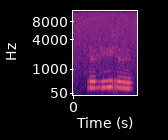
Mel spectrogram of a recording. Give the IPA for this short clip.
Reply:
ɾ ø ɦ y r ø

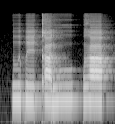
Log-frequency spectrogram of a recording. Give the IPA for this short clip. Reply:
β ɪ˨ p eː˨ kʼ a˦˨ ɾ uː˦ | ɣ a˦

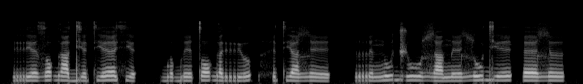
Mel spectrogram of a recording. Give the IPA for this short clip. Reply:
rʲ ɛː z ɔ ɡ aː dʲ ɛː tʲ ɛː sʲ ɛ | b ɜ b eː t ɔ ɡ a rʲ ʊ | h ɪ tʲ a ɮ eː | r ɪ n u d͡ʒ uː ɮ a n eː ɮ u dʲ eː | ɛ ɮ ɘ

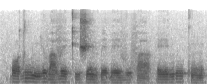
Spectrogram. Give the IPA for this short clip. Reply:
ɓ ɔ˨ d uː˦ ɲ ɪ˨˦ β a˨ v e˦˨ kʰ i˨ ʃ e˦ ɾ ĩ˨ k͡p e˨ ɓ eː˨ v u˨ f a˨ | ɾ eː˨ ŋ uː˦ kʼ ũ˨

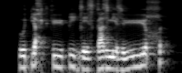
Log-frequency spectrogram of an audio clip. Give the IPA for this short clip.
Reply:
u pʲ ɛ ħ t͡ʃʼ yː p i ɡ l i z ɡ a z mʲ əː z yː χ

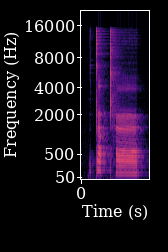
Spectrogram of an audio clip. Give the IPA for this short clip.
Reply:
t̪ ɐ˥ p̚ t̪ʰ œː˨

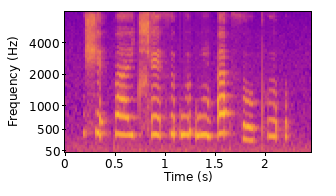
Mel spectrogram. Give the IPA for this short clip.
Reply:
ʃ ɛ˦ ʔ p a˦ ɪ̯ t͡ɕʰ ɛ˦˨ θ ʊ˦ ʔ w ʊ˦ ʔ w ũ˦˨ ʔ ä˦ ʔ θ o˨ pʰ ʊ˦ ʔ

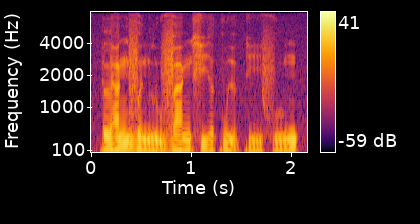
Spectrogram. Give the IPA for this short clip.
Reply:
l a˨˦ ŋ v ə˨˩ n l ṵ˧˨ v a˧ ŋ x i˧ ə̯ k w ɨ̰˧˨ ə̯ k i˨˩ f u˨˦ ŋ

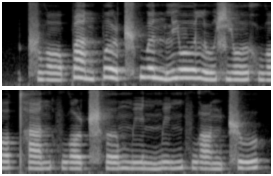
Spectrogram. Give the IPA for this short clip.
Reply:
ʈ͡ʂ w ɔ˨˩ p a˥˨ n p ɤ˥˨ ʈ͡ʂʰ w ə˥˨ n l j o˦ ʊ̯ l u˨˦ ɕ j o˨˦ ʊ̯ x w ɔ˨˦ t̪ʰ a˨˦ n f w ɔ˨˦ ʈ͡ʂʰ ɤ˨˦ m i˨˩ n m i˨˦ ŋ f w ɑ˨˩ ŋ ʈ͡ʂ u˨˦

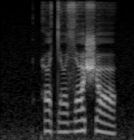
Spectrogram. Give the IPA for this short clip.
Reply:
q ʊ dˤ u zˤ e ʃ ɑ

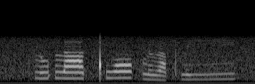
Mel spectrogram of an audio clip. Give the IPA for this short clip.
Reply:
pʰ l u˦˥ ʔ l aː˥˩ t̚ kʰ w ɔː˥˩ k l ɯ˨˩ a̯ pʰ l iː˦˥

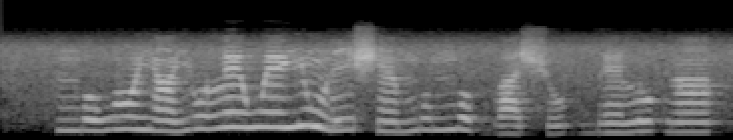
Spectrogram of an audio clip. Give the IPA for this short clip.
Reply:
m o˧ w ɔ̃˦ j ã˧ j u˦ l e˦ w e˦ j ũ˦˨ ɾ i˧ ʃ ɛ̃˧ m u˦ m o˦˨ b a˨ ʃ u˨˦ ɡ͡b e˦ l u˦ ɡ ã˦

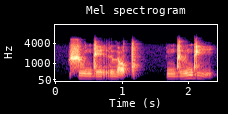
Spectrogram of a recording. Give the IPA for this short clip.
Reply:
ʃ u n d e r ɯ tˤ | n d ɯ n d i

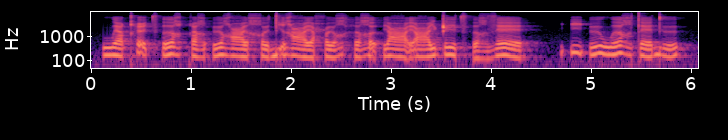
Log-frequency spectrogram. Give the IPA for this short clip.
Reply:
w ɛ˨˩˦ qʰ ḭ˥˨ t͡sʼ əː˧˥˧ ʁ q ɪ˨˩ ʁ ʔ ʏː˧˥˧ ʁ ʕ ɪ˨˩˦ χ ʏ˨˩˦ d ḭ˧˥˧ ʁ ʕ ɛ˨˩ ħ ʏː˨˩˦ ʁ h ə˨˩˦ ʁ ə̰˥˨ ʔ ɪ˧˥˧ ʕ ɛ̰˧˥˧ ʕ i˧˥˧ ʈ ɪː˥˨ t͡sʼ ə˨˩ ʁ z ɛː˥˨ | ʔ i˥˨ ʔ ʏː˧˥˧ w əː˧˥˧ ʁ t ɛ˨˩˦ d̪ ʏː˨˩˦

